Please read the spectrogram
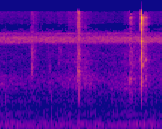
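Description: A few light metallic clicks of strap S-hooks with spring safety clips being hooked together: one about a second in, then two quick ones near the end, the last the loudest.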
